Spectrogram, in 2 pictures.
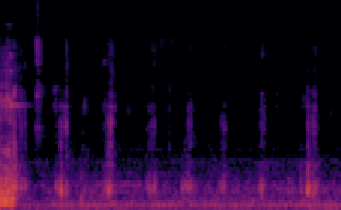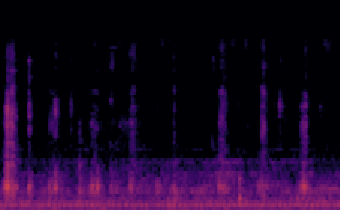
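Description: A person chewing raw sweet potato with the mouth closed: faint, irregular crunches about twice a second. A thump dies away at the very start.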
